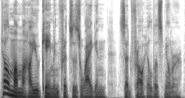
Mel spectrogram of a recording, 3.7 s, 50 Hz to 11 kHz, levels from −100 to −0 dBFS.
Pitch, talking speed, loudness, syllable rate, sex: 100 Hz, 180 wpm, -21 LUFS, 4.7 syllables/s, male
